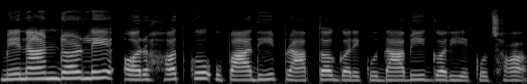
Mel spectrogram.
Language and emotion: Nepali, neutral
